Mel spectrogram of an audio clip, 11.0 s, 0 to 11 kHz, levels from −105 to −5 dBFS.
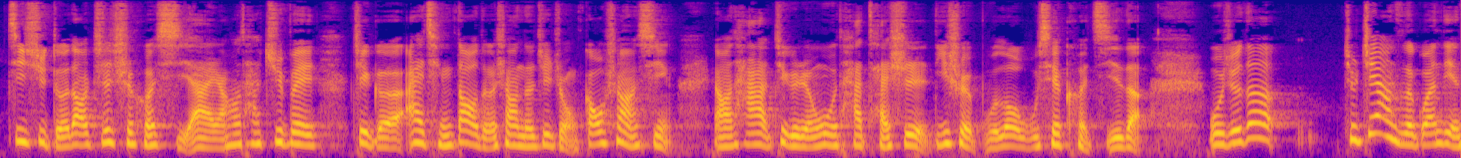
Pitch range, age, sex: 170-230 Hz, 10-29, female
